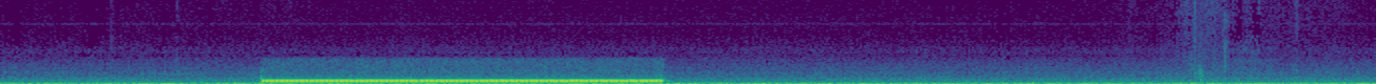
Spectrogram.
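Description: A steady telephone tone sounds for about two seconds over a low hiss and then stops, heard while a call is placed to a government public hearing office.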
